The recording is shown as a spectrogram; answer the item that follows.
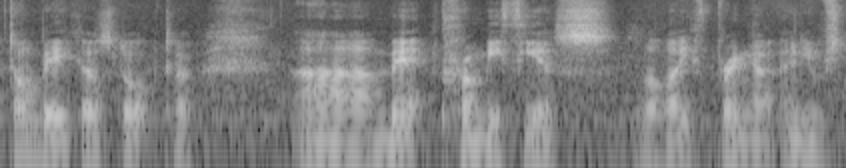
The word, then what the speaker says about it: Prometheus: was the myth of Prometheus yeah I I don't think I saw it and I I Rose remember I um I pronounced it at the time promus but um when I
